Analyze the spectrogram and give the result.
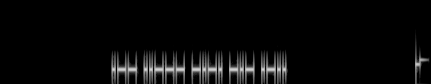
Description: Morse code, heard as a keyed tone, about 44 wpm, 700 Hz. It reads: W2CKL
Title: NA SOTA Activator Callsigns 45wpm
